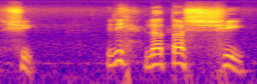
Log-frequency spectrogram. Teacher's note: জিব্বার মাঝখানে উপরে তালুতে লাগবে, শ্বাস আওয়াজ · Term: শিনে জের শি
